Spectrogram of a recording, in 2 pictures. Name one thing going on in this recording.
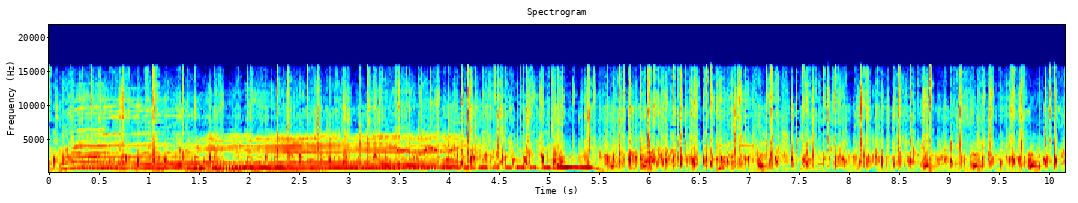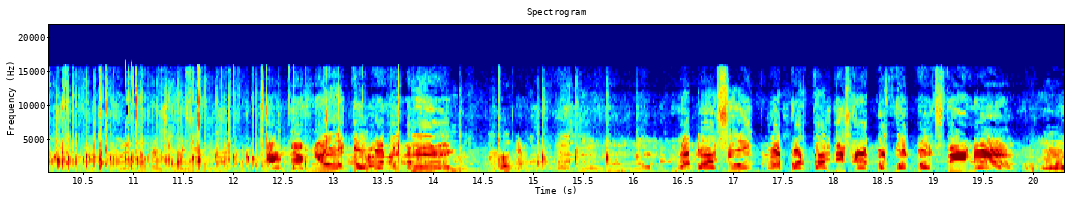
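A crowd of men and women chants loudly outdoors.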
